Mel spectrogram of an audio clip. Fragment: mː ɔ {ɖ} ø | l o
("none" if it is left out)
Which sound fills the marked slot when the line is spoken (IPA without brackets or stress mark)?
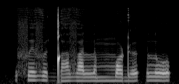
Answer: ɖ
